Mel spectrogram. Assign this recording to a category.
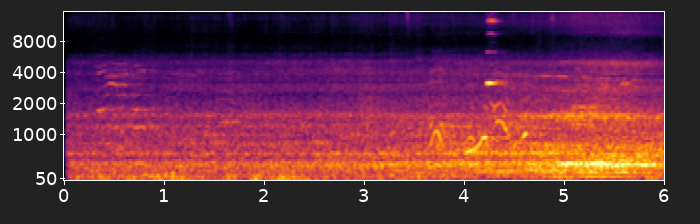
Soundscapes > Urban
